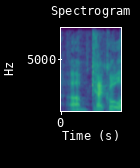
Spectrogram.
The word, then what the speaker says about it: Kekko: Kekko like Gecko.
